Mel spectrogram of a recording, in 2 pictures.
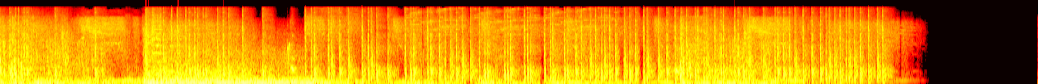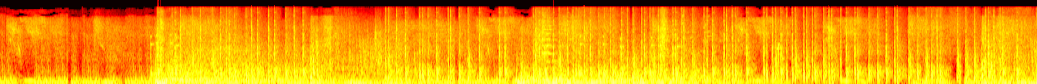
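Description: Cartoon balloons pop in rapid bursts.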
